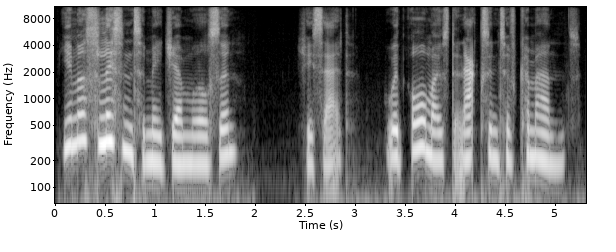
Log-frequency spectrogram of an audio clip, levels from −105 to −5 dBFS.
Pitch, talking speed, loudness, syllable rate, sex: 225 Hz, 170 wpm, -19 LUFS, 4.7 syllables/s, female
